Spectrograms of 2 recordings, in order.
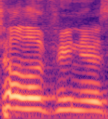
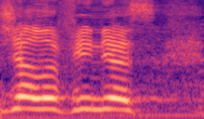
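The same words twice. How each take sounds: First: The opening j sound is left silent. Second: The opening j sound is clearly pronounced. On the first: The speaker calls it right. "It's silent" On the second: The speaker calls it wrong. "It's not jalapenos"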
